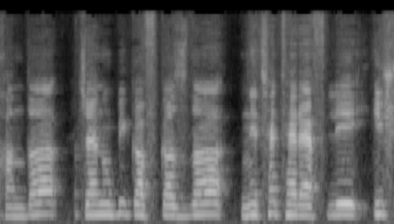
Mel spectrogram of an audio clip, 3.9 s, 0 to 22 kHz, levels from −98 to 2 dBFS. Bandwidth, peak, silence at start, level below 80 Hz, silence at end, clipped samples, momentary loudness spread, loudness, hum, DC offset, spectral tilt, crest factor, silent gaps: 17 kHz; -8 dBFS; 0 s; -64 dBFS; 0 s; under 0.1%; 7 LU; -27 LUFS; none; under 0.1%; -3.5 dB/octave; 20 dB; none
